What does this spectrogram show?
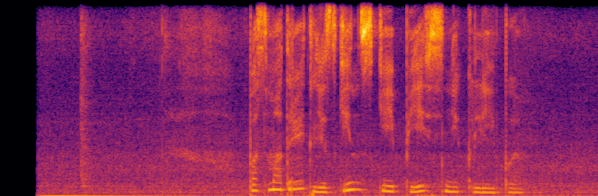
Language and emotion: Russian, neutral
